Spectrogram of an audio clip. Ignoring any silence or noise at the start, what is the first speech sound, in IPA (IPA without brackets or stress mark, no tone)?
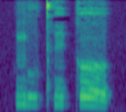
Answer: n̪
